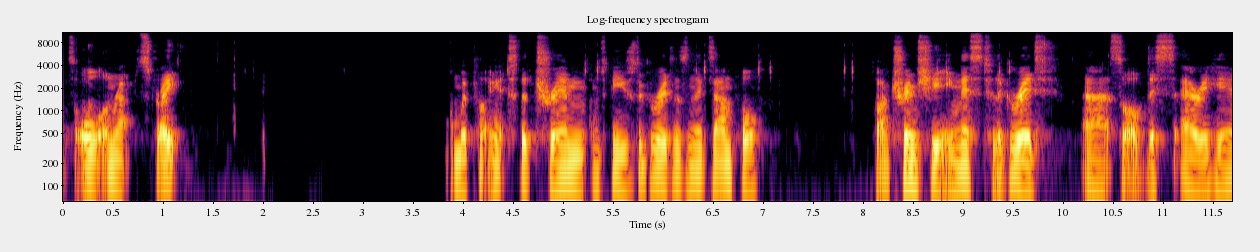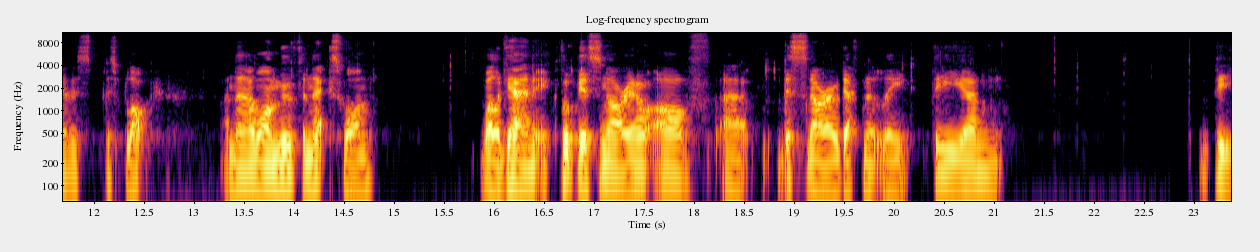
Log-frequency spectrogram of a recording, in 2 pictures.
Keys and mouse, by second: 0.0-0.9 typing, 2.2-5.1 typing, 6.2 s, 6.9 g, 7.7 s, 12.7 click, 13.3 click, 13.8 middle click, 15.8 click, 16.4 u, 17.2 a, 18.2 g, 20.6 a, 20.7 a.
